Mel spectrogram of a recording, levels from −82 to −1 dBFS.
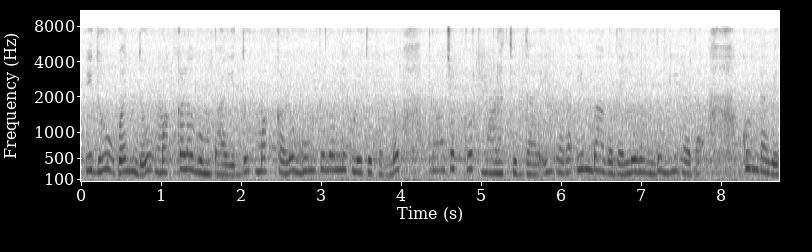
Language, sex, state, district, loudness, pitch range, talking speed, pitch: Kannada, female, Karnataka, Belgaum, -30 LUFS, 220-265 Hz, 110 wpm, 235 Hz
